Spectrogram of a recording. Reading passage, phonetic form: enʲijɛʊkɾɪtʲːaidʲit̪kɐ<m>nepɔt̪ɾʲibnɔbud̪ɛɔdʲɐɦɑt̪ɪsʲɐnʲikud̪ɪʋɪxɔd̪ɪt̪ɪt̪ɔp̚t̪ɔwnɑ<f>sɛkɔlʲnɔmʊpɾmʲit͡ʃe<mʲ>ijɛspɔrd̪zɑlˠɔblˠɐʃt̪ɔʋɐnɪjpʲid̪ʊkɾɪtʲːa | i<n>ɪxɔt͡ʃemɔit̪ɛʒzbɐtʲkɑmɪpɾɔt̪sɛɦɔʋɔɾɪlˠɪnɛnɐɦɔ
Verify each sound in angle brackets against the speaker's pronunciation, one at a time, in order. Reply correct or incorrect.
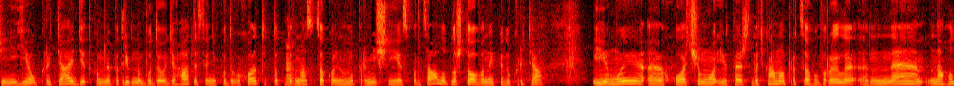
correct, incorrect, incorrect, incorrect

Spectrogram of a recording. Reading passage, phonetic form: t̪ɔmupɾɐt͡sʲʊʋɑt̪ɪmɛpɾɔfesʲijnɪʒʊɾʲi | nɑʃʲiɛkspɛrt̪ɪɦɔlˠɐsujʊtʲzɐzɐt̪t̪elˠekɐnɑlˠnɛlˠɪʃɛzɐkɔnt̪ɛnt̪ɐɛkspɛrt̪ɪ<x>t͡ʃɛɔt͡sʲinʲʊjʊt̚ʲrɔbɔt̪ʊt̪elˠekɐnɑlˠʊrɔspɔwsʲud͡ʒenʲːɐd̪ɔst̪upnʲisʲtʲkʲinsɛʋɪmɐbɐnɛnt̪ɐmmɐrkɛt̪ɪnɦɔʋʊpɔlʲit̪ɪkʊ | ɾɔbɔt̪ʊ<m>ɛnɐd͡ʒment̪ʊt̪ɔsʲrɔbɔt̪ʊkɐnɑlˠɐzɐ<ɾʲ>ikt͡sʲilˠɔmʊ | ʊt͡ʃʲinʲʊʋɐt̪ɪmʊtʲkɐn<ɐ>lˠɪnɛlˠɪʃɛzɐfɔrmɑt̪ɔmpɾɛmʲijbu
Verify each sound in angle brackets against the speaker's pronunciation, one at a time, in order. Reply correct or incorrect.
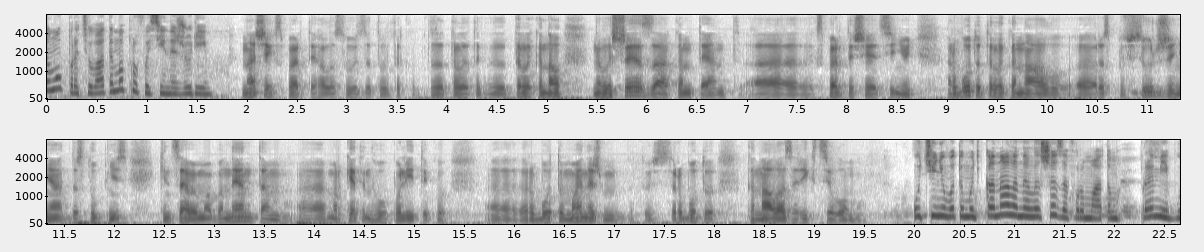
incorrect, correct, correct, incorrect

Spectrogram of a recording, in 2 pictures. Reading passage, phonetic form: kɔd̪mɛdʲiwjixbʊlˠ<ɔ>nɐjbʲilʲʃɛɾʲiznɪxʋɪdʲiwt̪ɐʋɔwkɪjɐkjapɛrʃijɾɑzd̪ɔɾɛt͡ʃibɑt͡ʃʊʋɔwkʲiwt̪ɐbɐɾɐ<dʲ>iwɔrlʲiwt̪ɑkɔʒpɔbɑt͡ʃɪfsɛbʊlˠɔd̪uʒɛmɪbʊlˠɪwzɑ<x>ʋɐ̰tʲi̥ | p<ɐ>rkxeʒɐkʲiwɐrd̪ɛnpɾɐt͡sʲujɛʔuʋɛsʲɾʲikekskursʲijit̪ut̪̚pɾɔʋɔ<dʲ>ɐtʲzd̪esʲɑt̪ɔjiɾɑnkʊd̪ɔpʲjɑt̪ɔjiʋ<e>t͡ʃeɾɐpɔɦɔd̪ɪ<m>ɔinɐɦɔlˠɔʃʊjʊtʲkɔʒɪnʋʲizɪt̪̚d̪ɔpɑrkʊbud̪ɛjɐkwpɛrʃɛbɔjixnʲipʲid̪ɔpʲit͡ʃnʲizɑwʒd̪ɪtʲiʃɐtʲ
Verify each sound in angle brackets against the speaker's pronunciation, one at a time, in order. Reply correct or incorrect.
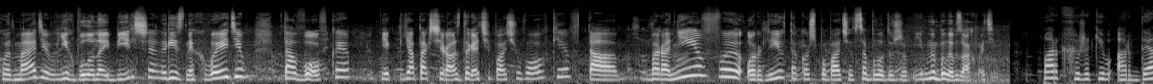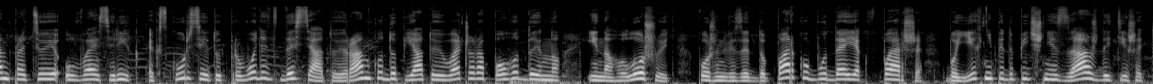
correct, incorrect, correct, incorrect, correct, incorrect, incorrect

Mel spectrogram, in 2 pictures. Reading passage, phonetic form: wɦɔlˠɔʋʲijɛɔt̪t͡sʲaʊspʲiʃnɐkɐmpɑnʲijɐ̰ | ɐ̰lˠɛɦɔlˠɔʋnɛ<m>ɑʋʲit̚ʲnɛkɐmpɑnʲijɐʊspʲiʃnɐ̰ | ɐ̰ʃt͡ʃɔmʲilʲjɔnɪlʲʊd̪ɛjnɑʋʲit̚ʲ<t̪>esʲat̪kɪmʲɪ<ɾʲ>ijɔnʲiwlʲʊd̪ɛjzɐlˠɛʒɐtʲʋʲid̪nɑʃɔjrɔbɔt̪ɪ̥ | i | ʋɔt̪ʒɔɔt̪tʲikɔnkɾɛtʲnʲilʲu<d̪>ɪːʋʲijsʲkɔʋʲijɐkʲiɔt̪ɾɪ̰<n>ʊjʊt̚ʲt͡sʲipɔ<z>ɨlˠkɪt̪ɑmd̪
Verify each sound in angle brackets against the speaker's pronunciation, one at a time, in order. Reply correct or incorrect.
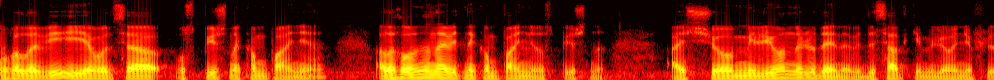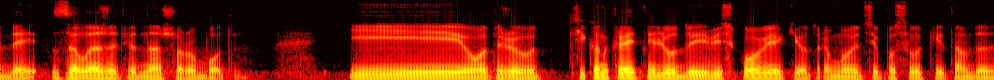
incorrect, incorrect, incorrect, correct, incorrect, incorrect

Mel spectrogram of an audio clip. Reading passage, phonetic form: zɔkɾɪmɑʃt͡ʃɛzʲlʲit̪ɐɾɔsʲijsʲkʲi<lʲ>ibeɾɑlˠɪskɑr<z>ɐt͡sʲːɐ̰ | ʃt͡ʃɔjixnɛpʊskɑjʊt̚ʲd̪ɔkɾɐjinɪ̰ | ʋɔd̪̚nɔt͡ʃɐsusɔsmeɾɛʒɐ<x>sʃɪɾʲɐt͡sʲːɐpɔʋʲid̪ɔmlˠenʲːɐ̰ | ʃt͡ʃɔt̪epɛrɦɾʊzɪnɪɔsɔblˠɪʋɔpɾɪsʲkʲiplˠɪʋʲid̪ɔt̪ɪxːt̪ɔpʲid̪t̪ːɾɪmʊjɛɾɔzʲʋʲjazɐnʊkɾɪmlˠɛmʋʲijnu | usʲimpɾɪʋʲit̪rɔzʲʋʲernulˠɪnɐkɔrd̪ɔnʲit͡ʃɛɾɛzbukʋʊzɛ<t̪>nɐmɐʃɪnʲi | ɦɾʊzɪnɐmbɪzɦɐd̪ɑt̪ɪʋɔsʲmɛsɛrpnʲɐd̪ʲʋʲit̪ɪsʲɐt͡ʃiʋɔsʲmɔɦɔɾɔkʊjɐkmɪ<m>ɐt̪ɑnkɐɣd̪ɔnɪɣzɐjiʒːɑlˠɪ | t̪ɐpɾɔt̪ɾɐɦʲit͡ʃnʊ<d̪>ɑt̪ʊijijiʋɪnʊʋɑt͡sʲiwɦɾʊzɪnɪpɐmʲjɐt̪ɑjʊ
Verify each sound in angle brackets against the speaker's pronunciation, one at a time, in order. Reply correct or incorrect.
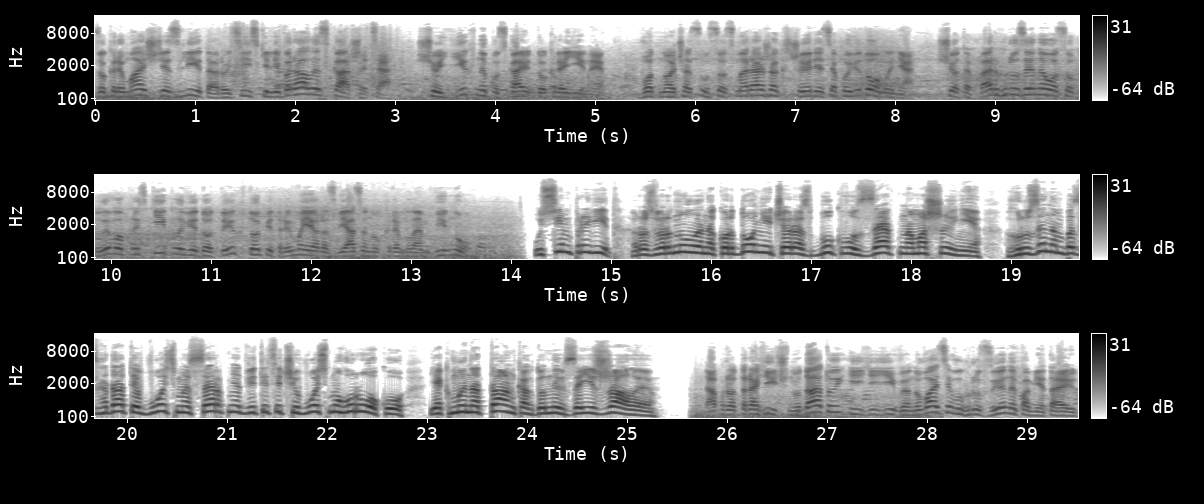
correct, incorrect, correct, correct, incorrect, correct

